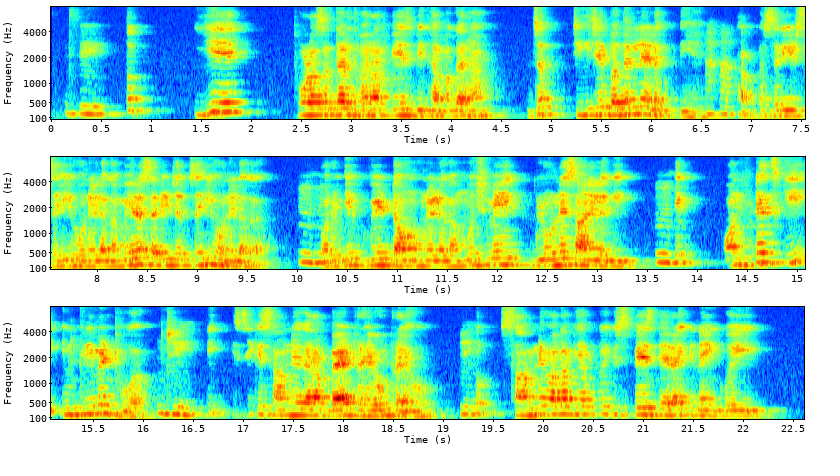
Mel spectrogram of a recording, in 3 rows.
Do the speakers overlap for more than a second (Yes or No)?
No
